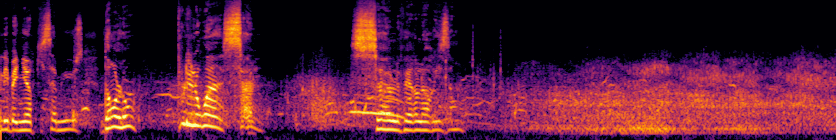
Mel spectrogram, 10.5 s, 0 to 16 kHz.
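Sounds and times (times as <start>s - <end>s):
speech: 0.0s - 3.4s, 4.4s - 5.9s
small yellow propeller plane droning overhead over a beach: 4.5s - 10.4s.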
